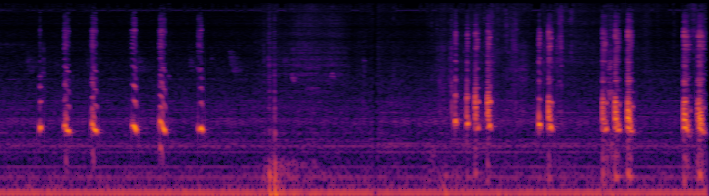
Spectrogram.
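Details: Japanese common toad, a male, calling when grabbed. The call reportedly tells a clasping male that it is male, not female. Irregular groups of brief, sharp chirps are separated by a pause and play over a constant low droning hum.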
